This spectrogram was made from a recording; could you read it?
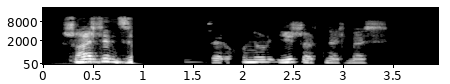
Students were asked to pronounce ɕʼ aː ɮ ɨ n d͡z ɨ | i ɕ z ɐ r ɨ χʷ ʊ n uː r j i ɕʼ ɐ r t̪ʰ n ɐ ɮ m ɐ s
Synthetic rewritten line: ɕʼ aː ɮ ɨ n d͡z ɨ | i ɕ z ɐ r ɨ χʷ ʊ n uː r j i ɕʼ ɐ r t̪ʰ n ɐ ɮ m ɐ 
